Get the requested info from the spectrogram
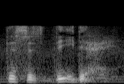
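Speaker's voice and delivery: THE said as a stressed "thee". Shown as a demonstration. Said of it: "wherever you put the emphasis".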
